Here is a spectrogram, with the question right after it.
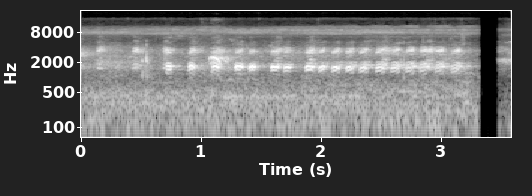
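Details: A chorus of frogs in a waterlogged field beside a village house gives quick, repeated croaking pulses over the steady patter of drizzling rain, as their evening calling begins.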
